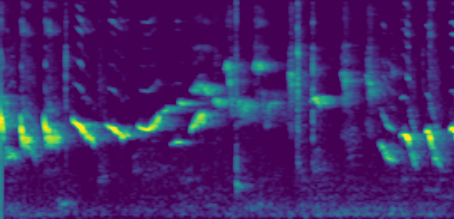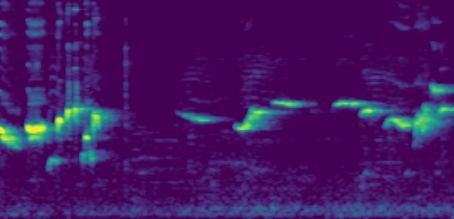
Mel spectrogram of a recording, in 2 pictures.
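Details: Kept white-rumped shama song used as a lure to make another shama sing and become agitated: rich, varied whistled phrases, rising and falling slurs with fast trills and some harsh notes, pausing, then resuming with softer upward whistles.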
